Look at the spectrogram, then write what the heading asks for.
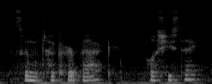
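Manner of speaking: soft unvoiced whisper; whispered aside. Real, not acted. Settling someone beside her, whispered. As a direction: hush so she stays asleep.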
